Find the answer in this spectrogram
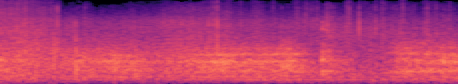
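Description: Faint rustling and handling noise as a person shifts while seated, moving a football boot on his foot and his fleece sleeves, with a few soft touches.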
